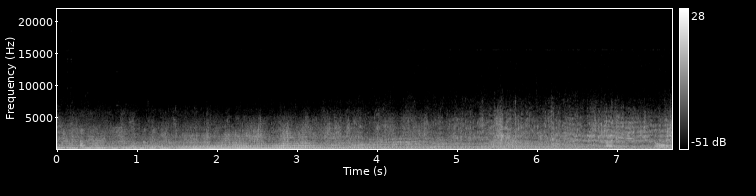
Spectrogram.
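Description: Propeller aircraft flying at the Shuttleworth Heritage Air Show, a loud, steady engine drone with a slowly shifting pitch throughout, no talk in the clip.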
